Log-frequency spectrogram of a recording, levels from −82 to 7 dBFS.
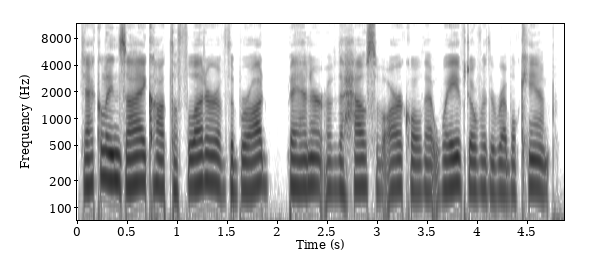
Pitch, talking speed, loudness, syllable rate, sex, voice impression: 170 Hz, 245 wpm, -18 LUFS, 6.6 syllables/s, female, feminine, middle-aged, tensed, powerful, clear, fluent, intellectual, calm, slightly friendly, elegant, lively, strict, slightly sharp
